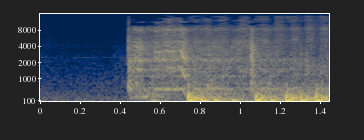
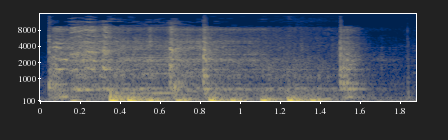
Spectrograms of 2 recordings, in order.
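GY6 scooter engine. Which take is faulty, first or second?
second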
